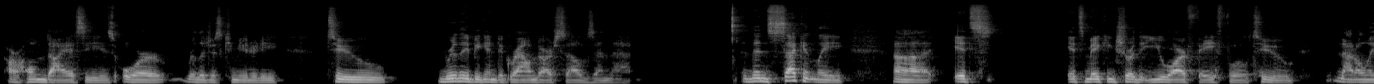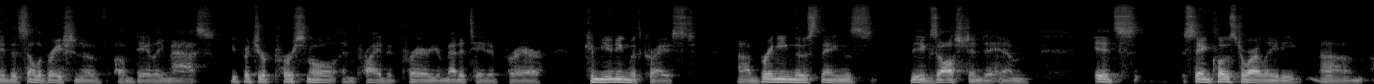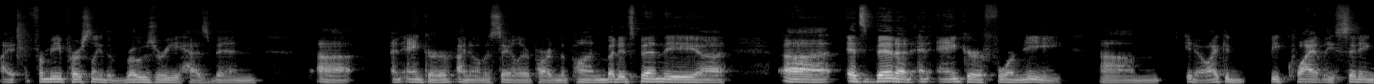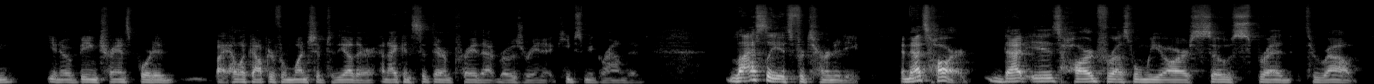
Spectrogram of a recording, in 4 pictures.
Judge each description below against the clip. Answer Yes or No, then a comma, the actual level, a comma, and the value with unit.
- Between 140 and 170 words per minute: Yes, average, 160 wpm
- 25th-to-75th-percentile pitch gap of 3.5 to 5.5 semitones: No, average, 3.1 semitones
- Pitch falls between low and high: No, low, 110 Hz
